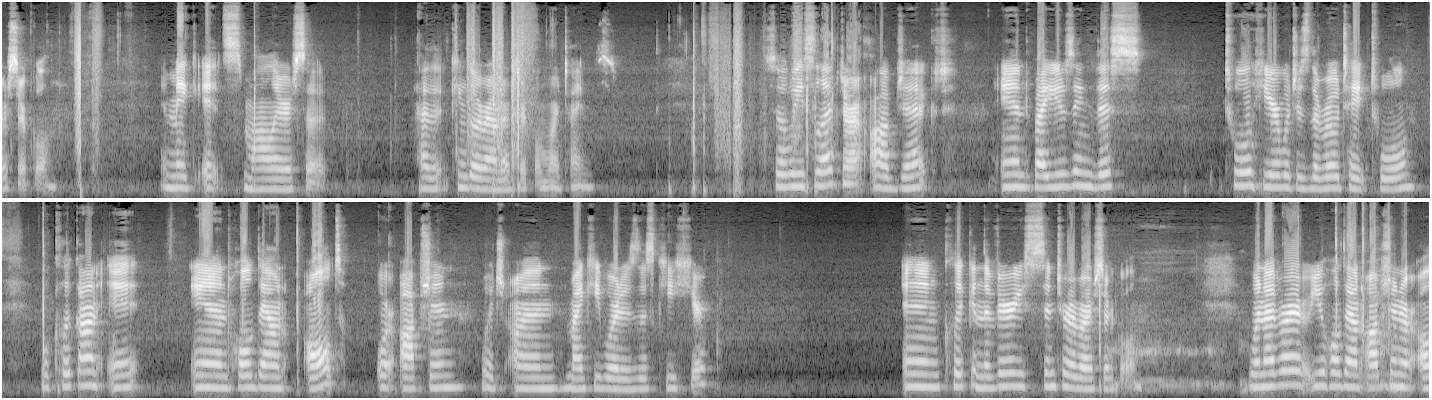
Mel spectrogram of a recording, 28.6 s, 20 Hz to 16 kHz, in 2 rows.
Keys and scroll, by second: 0.0 Down.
